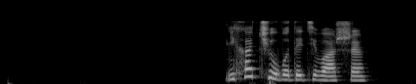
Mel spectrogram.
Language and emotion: Russian, angry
